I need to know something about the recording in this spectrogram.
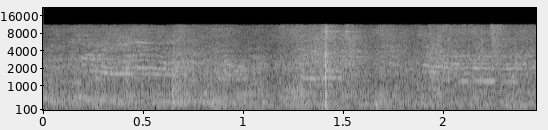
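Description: A dog whining in thin, high-pitched cries, eager to be let outside, over soft background music, with a light click about one and a half seconds in.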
